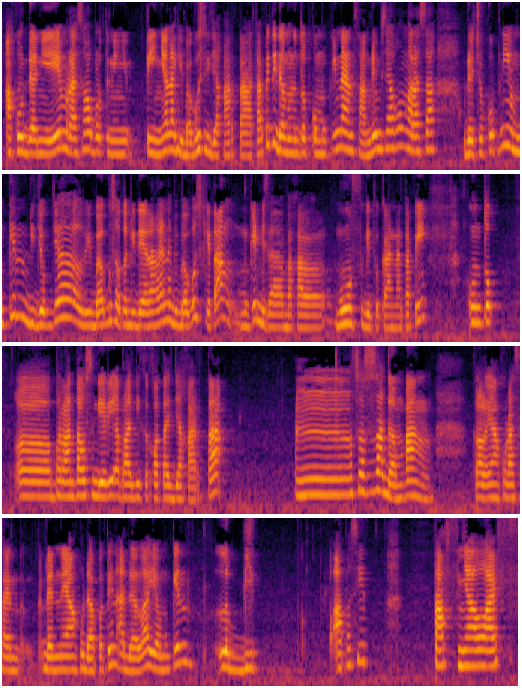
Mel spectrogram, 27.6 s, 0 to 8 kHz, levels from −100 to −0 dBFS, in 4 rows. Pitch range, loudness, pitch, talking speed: 195-250 Hz, -24 LUFS, 220 Hz, 145 wpm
